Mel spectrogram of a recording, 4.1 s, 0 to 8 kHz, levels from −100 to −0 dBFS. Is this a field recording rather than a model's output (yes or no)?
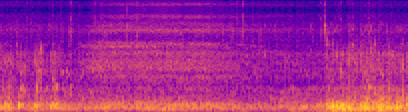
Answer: yes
